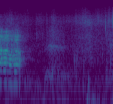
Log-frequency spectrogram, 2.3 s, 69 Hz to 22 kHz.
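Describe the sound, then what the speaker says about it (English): Inside a barn on a bitterly cold Saskatchewan farm at about -40°C, a goat gives one short, loud bleat up close, followed by faint rustling and shuffling. "I'm in the barn now, just feeding goats."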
